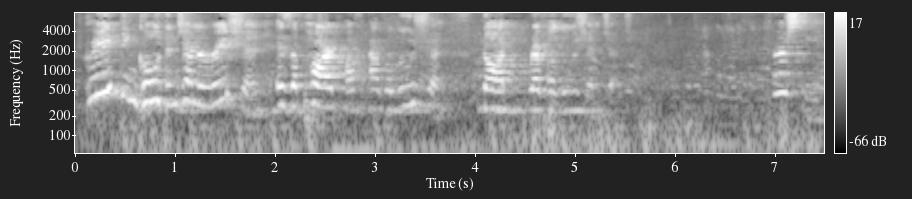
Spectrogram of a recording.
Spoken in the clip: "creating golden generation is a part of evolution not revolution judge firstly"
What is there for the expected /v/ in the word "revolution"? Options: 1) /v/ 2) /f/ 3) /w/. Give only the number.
1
